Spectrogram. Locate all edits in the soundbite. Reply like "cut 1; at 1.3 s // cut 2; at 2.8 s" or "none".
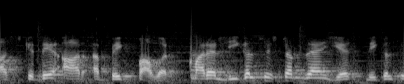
cut 1; at 1.9 s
